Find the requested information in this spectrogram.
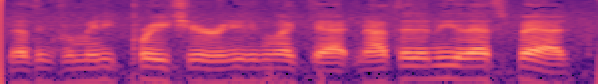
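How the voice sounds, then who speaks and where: Speaking very fast with an American accent, a man uses an extremely high pitch. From Northern California. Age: 60s. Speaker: outdoor school teacher. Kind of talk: reflective talk. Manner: halting with self-corrections.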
